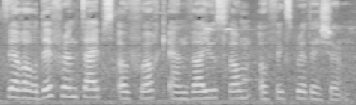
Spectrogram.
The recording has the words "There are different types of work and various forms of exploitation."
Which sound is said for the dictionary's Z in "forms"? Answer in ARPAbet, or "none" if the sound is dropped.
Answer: none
